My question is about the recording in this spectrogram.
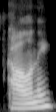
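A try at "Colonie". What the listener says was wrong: It's not pronounced colony, it's colony. It's a little subtle distinction, but colony. So you put the emphasis on the wrong syllable. So you put the emphasis on "ni," so colony.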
